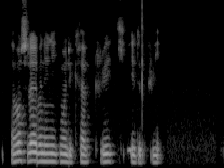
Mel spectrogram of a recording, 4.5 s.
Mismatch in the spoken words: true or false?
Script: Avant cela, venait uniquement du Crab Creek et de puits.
false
